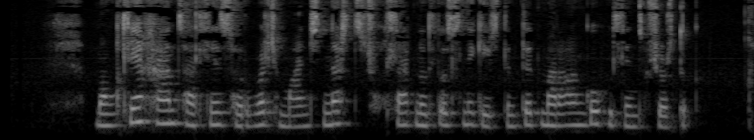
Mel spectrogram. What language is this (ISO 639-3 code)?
mon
